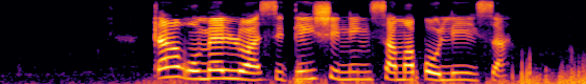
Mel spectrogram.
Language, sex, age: Southern Sotho, female, 21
